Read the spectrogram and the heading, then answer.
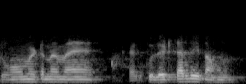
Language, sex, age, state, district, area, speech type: Hindi, male, 18-30, Madhya Pradesh, Jabalpur, urban, conversation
